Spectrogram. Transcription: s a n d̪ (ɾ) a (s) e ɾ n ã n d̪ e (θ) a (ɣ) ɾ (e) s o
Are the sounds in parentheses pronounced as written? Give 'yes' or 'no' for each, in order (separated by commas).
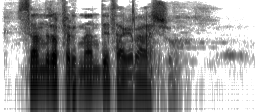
yes, no, yes, yes, no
